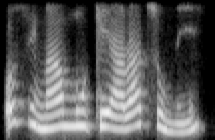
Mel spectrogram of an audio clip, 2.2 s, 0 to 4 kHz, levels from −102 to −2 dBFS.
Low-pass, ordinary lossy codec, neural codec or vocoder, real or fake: 3.6 kHz; none; autoencoder, 48 kHz, 32 numbers a frame, DAC-VAE, trained on Japanese speech; fake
